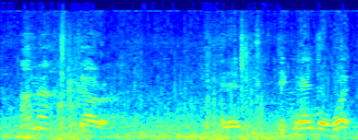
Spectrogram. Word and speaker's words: Niagara: Incidentally, the word Niagara is an Indian word. It's pronounced really Anagara. Anagara.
